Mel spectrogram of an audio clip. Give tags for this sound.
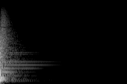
snare artwood multi sample drum tama 14x8 velocity custom shure sm7b

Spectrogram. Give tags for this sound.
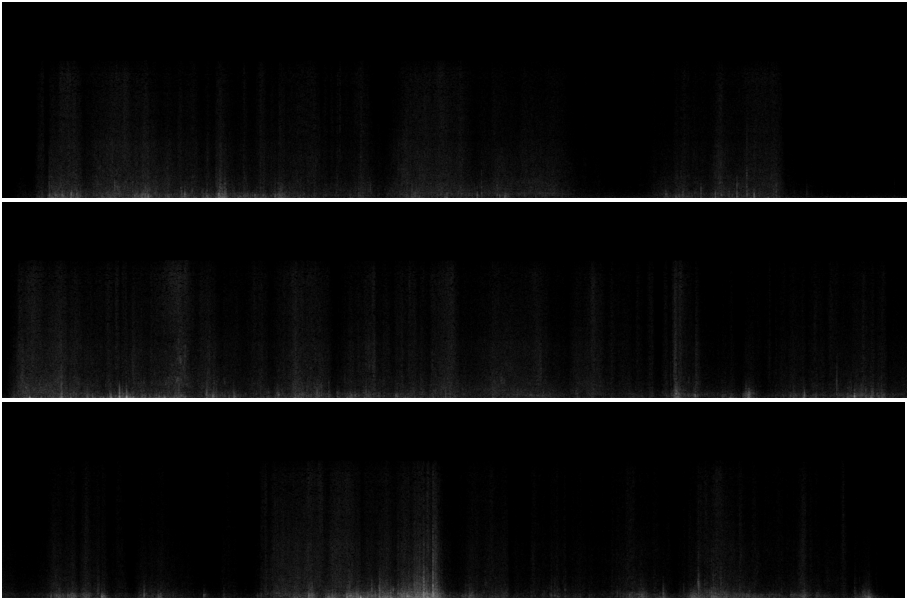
fabric sheets flag sheet cloth rustle clothes rustling

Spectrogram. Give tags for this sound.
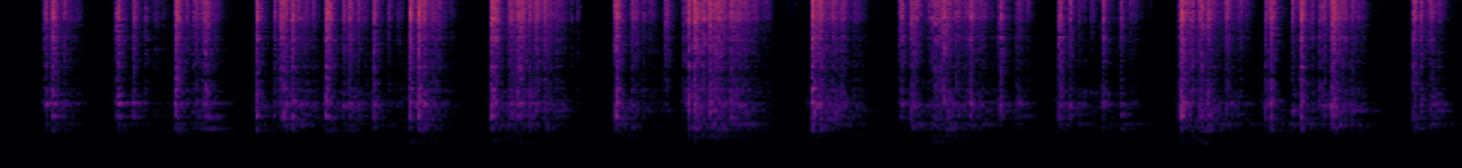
interactions recording player

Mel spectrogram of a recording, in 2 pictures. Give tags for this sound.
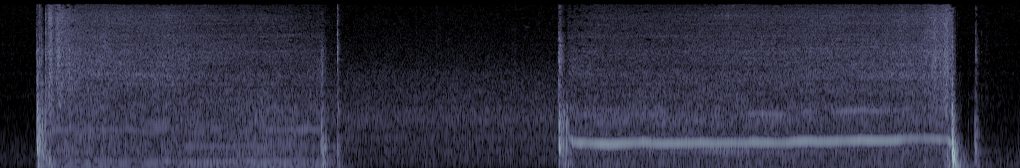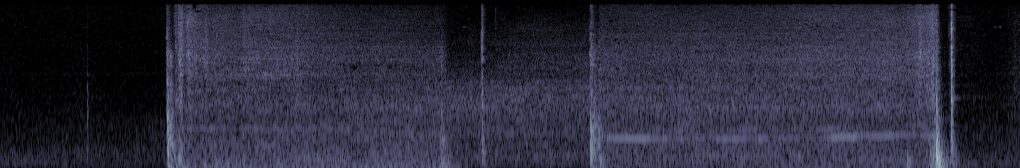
car mechanical window

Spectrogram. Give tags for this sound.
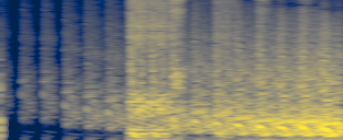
experimental noise broken industrial glitchy

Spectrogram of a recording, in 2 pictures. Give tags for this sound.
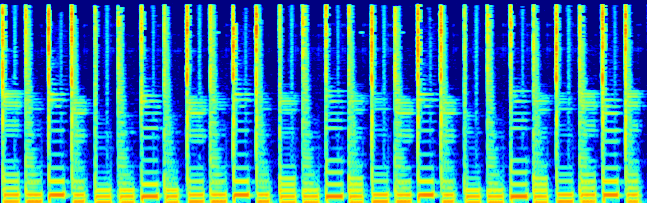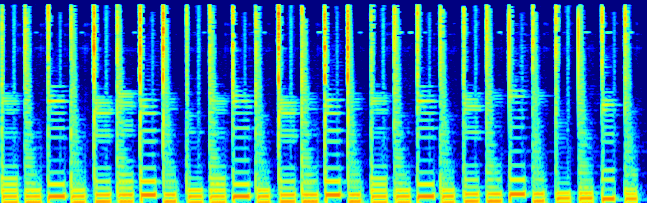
vlog-music music-loops free-music-to-use download-free-music music loops free-vlogging-music vlog music-for-videos prism electronic-music free-music background-music vlogging-music music-for-vlog audio-library vlogger-music download-background-music download-music syntheticbiocybertechnology sbt free-music-download

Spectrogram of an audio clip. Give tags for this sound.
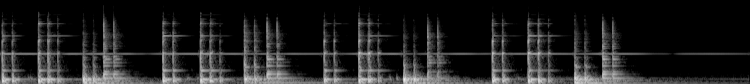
composition drum fragments music toolbox

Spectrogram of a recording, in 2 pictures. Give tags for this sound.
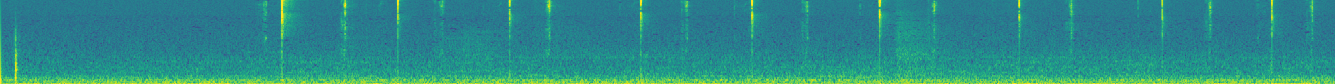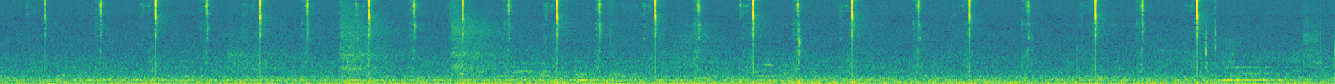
domestic-sounds scissors recording

